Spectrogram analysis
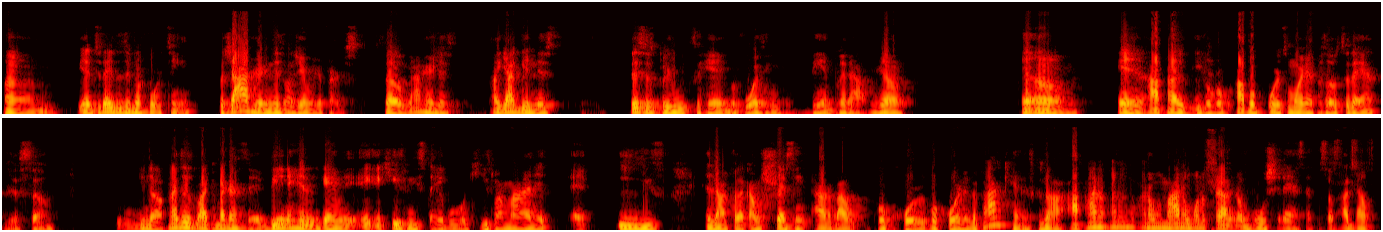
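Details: Stuttering in an adult male podcaster who reports a lifelong speech impediment, real unedited speech.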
